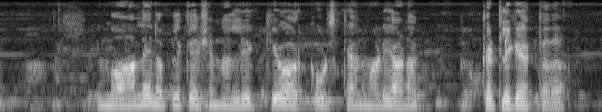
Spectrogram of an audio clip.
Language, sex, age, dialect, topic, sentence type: Kannada, male, 18-24, Coastal/Dakshin, banking, question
